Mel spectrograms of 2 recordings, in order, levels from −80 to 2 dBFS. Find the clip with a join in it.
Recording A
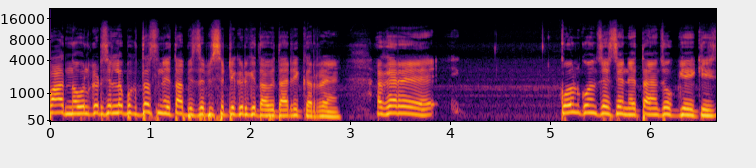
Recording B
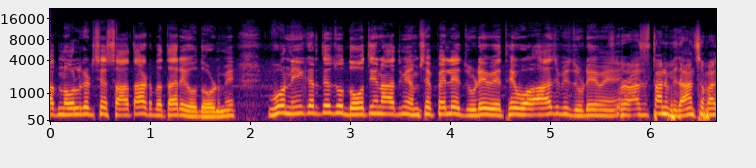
B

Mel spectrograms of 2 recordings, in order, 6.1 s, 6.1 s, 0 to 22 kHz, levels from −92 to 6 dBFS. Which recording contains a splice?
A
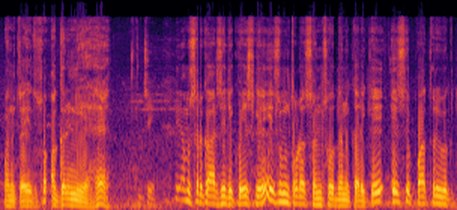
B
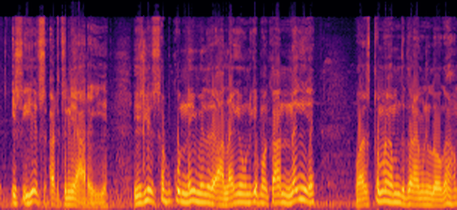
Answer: A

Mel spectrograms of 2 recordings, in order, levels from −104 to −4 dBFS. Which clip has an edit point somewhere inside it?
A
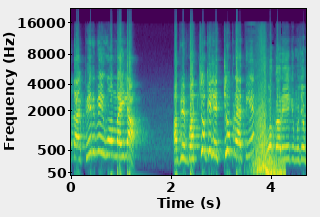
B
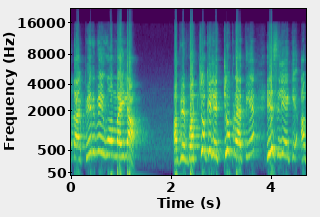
A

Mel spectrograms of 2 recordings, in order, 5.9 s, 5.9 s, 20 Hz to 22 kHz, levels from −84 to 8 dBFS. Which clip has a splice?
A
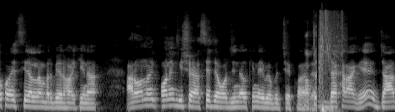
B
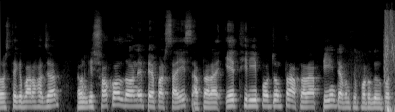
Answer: A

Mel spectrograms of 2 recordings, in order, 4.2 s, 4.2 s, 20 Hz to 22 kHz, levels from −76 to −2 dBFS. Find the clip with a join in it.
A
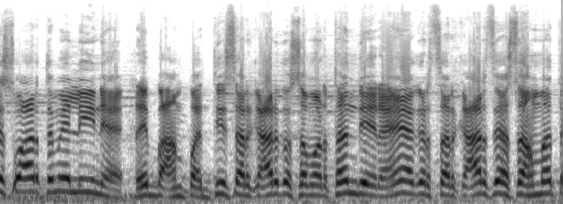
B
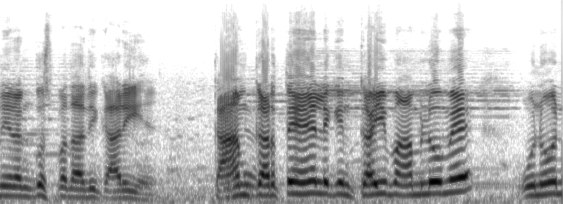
A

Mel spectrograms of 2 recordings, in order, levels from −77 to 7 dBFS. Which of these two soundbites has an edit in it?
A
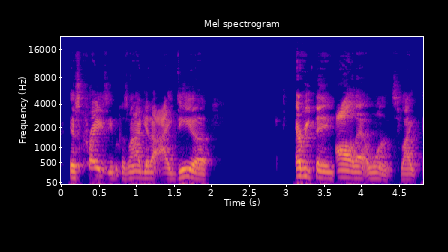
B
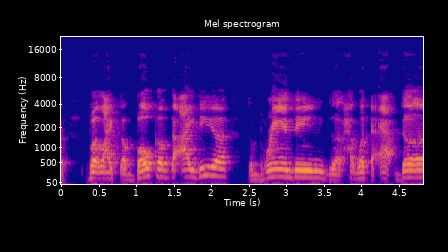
A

